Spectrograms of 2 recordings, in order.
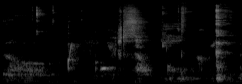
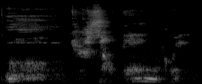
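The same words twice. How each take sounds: First: Whispered taunt. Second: Whispered slow mock taunt; whispered impression of Lisa. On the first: Retold or imitated. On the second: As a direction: breathe it out slowly, taunting.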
